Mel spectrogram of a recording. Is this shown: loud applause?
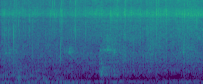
no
